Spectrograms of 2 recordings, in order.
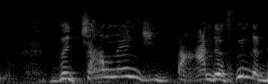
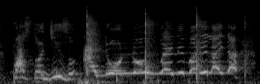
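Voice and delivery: laughing mock denial; 3 dB louder than usual. Disciple denying, laughing.

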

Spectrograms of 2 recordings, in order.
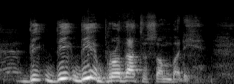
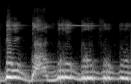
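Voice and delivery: higher, babbled rumbling noise; imitated commotion; 5 semitones higher than usual. Parent describing the children's noise downstairs, imitated commotion. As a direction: rattle off a mock racket.

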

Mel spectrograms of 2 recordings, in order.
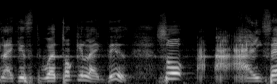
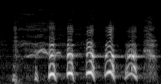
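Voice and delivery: high laugh; 7 dB louder than usual. Retold or imitated. Laughing while retelling the overseer.

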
